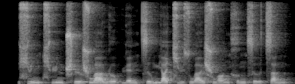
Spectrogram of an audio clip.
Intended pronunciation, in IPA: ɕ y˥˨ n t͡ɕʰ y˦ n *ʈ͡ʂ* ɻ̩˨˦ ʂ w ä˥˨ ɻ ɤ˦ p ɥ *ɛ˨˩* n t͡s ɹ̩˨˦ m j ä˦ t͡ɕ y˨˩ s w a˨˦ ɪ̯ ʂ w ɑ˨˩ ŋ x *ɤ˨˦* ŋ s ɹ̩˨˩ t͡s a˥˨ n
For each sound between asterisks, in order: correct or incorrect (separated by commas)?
incorrect, correct, incorrect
